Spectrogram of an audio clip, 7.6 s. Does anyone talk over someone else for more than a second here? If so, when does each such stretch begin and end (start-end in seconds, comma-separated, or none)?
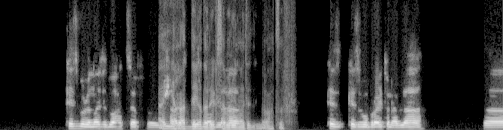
2.4-3.7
